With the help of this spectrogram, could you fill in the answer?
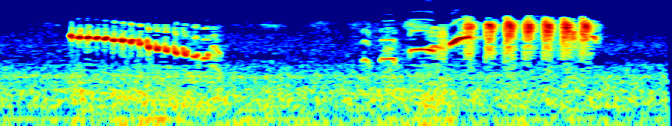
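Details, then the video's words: Rufous-capped babbler: a fast pulsed trill slides steadily downward for a second. After a pause come soft notes, a rising whistle and a slower series of about eight loud high pulses. "Khướu bụi đầu đỏ. tiếng khướu đầu đỏ."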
